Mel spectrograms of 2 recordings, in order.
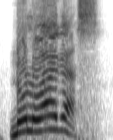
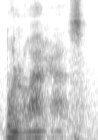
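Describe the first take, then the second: First: It is shouted harshly. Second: It is said in a soft, sweet voice.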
